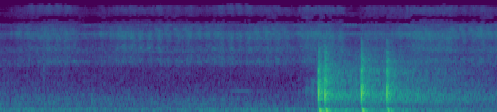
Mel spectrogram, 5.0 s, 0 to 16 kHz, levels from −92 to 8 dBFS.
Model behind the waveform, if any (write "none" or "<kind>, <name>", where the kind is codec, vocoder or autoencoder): none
